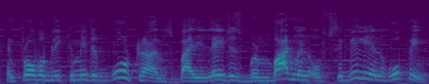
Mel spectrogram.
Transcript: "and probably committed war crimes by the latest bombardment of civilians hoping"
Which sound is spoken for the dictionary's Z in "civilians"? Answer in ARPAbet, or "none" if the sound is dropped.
none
